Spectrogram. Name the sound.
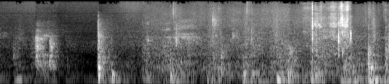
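knock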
